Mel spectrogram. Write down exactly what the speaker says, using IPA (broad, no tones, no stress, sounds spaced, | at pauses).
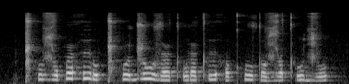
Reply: ǁʰ u ʑ o p ə˞ h ɨ ɾ u ǁʰ u ɖ͡ʐ u z ə˞ tʼ u ɾ ə˞ tʼ ɨ h o kʰ u t o ʑ ɤ tʼ u d͡ʑ u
